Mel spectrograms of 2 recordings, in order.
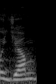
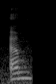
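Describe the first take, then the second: First: It begins with a y glide before the vowel. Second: It begins directly with the vowel sound.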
